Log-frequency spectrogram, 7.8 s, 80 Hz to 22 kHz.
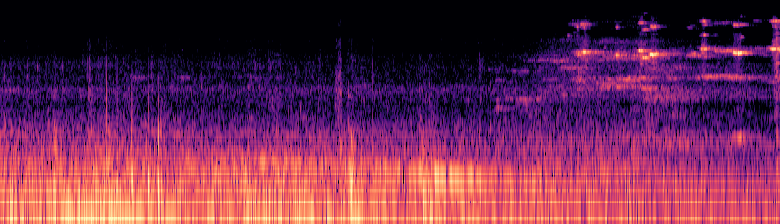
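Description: Izuhakone Railway 3000-series electric train pulling into the platform and braking. A low whine falls steadily in pitch over the rumble of the running gear, with a few sharp clicks about a second in. High-pitched squealing in the last two seconds comes as it slows to a stop.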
